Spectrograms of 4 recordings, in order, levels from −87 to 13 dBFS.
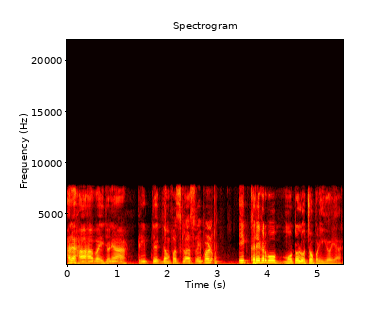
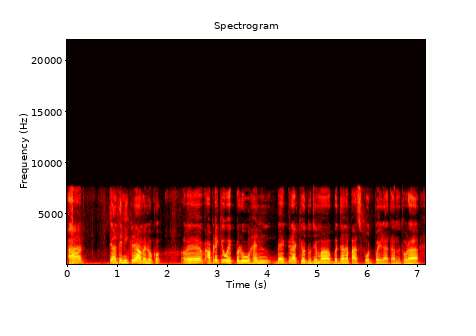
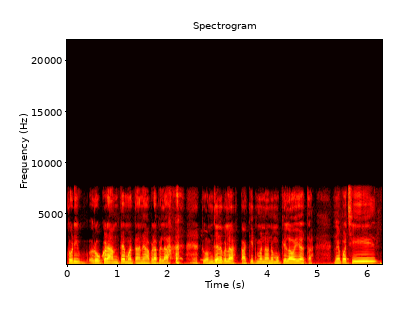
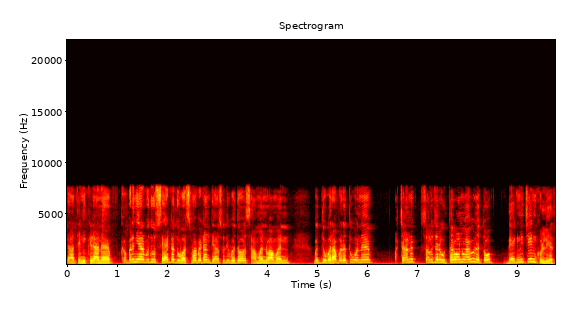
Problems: none marked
